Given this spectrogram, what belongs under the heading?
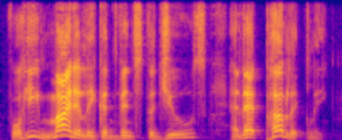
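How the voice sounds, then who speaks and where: A man's voice: a little high, big pitch swings, moderate pace, sharp tone, slightly rough, no room sound, studio quality. A man reading scripture as scripted audiobook narration, in an emphatic, dramatic manner. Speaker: scripture reader. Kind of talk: scripted audiobook narration of King James Bible.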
